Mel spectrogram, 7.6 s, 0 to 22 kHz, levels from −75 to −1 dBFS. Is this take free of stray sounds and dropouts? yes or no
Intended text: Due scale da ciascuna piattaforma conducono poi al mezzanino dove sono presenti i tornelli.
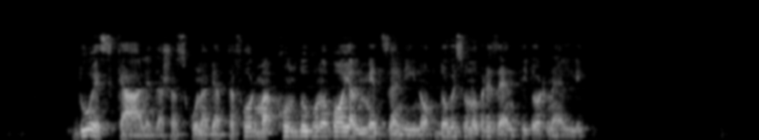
yes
